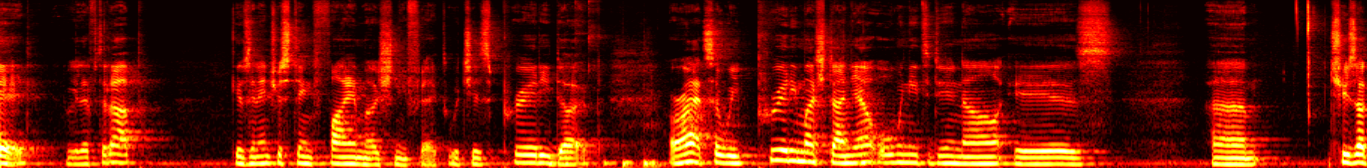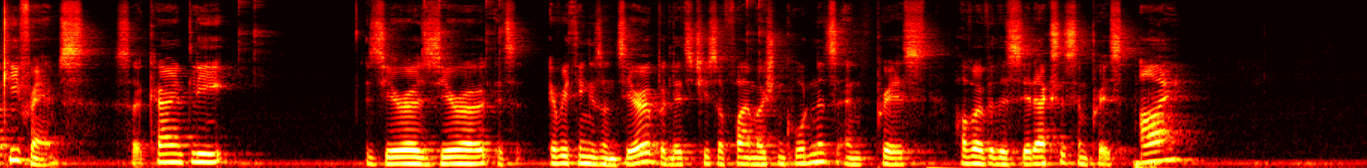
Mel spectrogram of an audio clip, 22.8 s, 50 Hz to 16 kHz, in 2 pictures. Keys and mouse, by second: 13.4 click, 14.9-17.6 drag, 20.8 i.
